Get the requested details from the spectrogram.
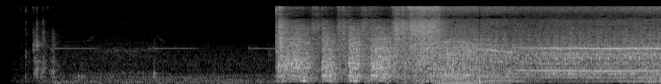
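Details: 2005 Honda CR-V before transmission repair: engine fires up and a thin steady whine rises over the running noise; whine much quieter after the fix.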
